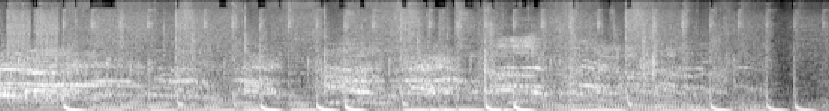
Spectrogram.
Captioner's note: audience chanting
